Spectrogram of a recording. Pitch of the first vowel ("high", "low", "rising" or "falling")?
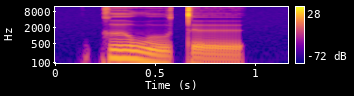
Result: high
